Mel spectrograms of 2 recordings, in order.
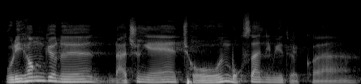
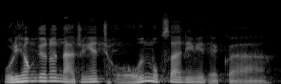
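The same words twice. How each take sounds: First: Soft, slow, lower voice of a praying mother; gently foretell, stroking his hair; mother's tender words. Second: Soft, lower voice repeating the promise; quietly insist, like a prayer; mother's tender words. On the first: (아들 머리 빗기며 하는 어머니의 부드럽고 느린 말) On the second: (확신을 담아 조용히 되풀이하는 어머니의 목소리) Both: Retold or imitated. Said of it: "저한테 이렇게 얘기하셨어요".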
